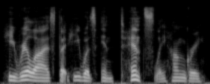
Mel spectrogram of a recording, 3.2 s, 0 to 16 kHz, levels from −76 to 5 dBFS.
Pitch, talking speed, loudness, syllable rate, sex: 145 Hz, 135 wpm, -20 LUFS, 4.4 syllables/s, female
